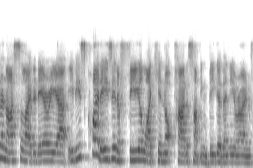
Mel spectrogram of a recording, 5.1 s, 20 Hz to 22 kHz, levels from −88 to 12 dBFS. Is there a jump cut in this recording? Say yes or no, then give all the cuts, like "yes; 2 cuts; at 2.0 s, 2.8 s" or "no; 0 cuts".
no; 0 cuts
